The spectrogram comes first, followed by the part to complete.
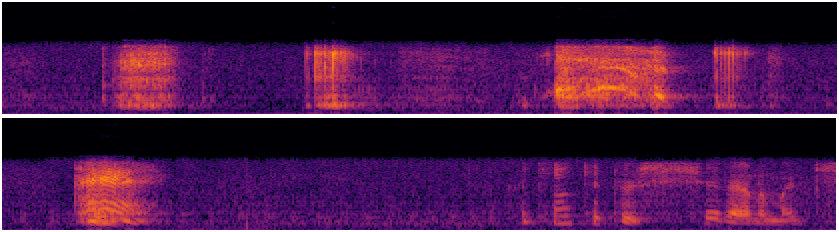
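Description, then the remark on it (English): A series of short, strained coughing bursts and rough throat clearing as someone tries to get out one good cough, several separate efforts spaced a second or so apart, fairly loud, followed by some quieter mouth noises. “I need one good cough, and I can't get it.”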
